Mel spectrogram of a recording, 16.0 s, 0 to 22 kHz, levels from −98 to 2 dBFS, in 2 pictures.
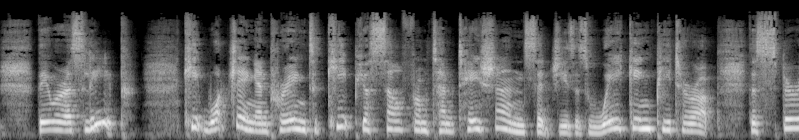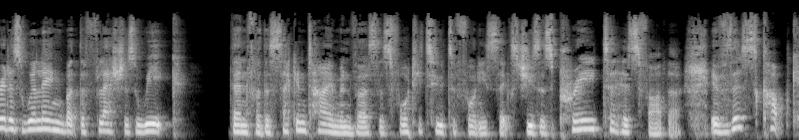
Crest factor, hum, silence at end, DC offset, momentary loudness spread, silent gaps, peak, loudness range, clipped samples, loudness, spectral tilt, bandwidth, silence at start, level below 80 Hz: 14 dB; none; 0 s; under 0.1%; 7 LU; 10.05-10.27 s; -2 dBFS; 3 LU; under 0.1%; -16 LUFS; -4 dB/octave; 16 kHz; 0 s; -54 dBFS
